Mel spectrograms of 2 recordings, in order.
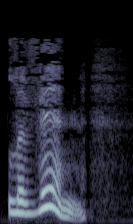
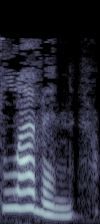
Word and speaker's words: Levin: During roll call, their teacher, Miss Malintantis, had mispronounced Jessie's last name as Levin, rhyming it with the pin, and Jessie had surprised herself by speaking up and saying, "It's Levin, rhymes with heaven."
